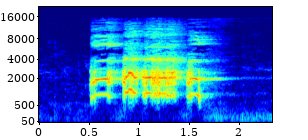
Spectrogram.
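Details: Wild red junglefowl hen calling to find a male: a loud, harsh, crow-like call in three or four joined rasping bursts lasting about 1.3 seconds, rich and strongly layered, ending abruptly in silence.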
